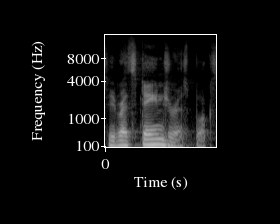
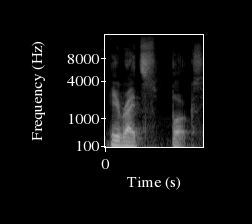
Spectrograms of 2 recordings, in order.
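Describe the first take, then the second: First: Dangerous leaned on with falling tune; stress on dangerous. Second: Said in the usual way. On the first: Shown as a demonstration. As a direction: make dangerous the heavy, ominous word.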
